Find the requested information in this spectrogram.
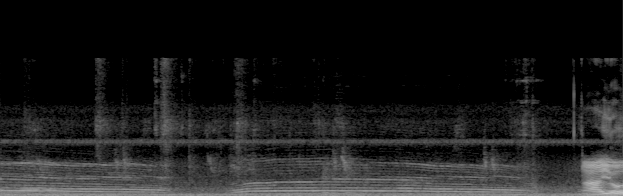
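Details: Male cat provoking a fight with another: two sustained moaning yowls, the first falling away, the second steady and slightly wavering, followed by a sharp louder rising cry at the end.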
